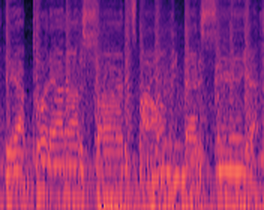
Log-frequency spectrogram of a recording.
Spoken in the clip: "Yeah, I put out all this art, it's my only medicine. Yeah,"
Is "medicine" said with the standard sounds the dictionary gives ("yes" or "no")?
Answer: yes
